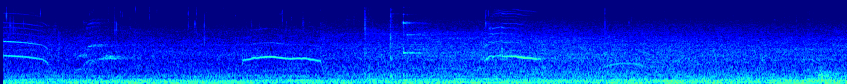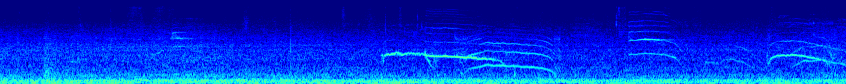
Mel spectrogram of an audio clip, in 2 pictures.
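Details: Newborn kittens at a cat café during feeding, mewing in short arched squeaks that rise and fall, scattered irregularly with clusters near the start and end, over a steady low background hum.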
